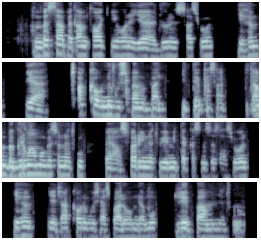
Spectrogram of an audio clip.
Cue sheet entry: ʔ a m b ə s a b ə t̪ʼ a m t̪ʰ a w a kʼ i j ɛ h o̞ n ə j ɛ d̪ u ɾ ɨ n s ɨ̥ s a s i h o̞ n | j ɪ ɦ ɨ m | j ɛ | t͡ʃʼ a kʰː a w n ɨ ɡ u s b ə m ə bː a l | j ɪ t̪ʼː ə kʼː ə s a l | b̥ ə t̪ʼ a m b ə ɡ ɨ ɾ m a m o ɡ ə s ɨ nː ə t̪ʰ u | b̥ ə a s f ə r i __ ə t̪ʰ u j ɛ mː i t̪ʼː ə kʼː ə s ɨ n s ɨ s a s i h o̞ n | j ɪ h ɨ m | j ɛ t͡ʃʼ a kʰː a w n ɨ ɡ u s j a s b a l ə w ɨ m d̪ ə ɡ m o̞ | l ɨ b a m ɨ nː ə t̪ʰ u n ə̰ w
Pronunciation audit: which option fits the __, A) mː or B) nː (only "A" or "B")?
B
